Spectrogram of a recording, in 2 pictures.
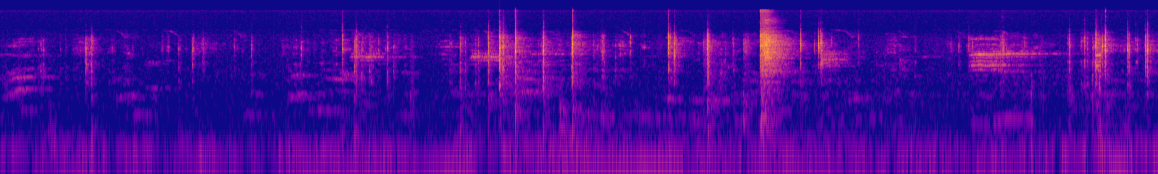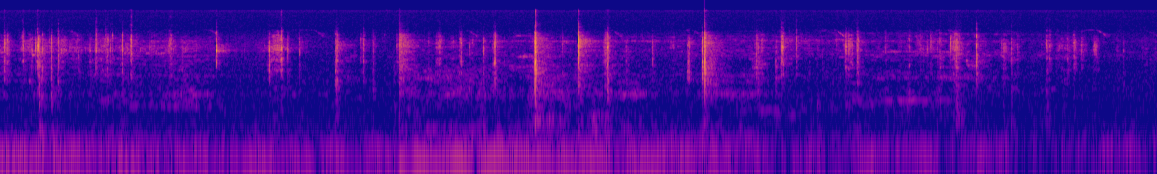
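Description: Small clicks, taps and light rattles from handling a plastic switch-and-socket board as copper and insulated wires are wrapped around its terminals and a screwdriver is worked on them. A steady low hum runs underneath.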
